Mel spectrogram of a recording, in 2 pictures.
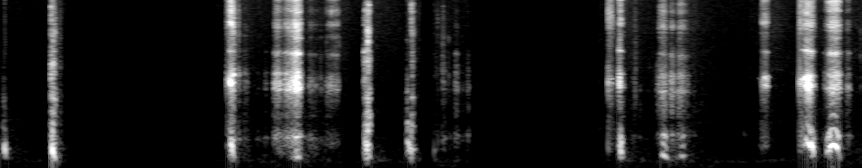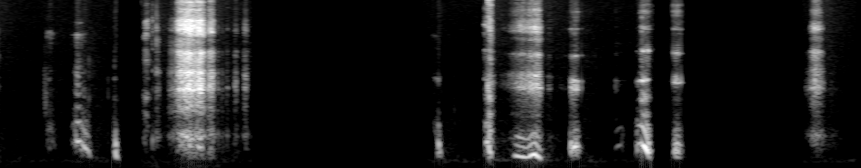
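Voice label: Vox Sad, Japanese; voices heroes jp; Chase; kingsraid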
